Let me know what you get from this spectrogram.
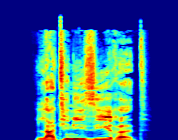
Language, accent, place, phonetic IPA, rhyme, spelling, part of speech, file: German, Germany, Berlin, [latiniˈziːʁət], -iːʁət, latinisieret, verb, De-latinisieret.ogg
- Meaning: second-person plural subjunctive I of latinisieren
